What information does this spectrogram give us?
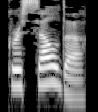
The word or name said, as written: gryselda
